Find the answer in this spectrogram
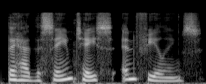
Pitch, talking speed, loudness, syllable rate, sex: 195 Hz, 205 wpm, -18 LUFS, 5.0 syllables/s, female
